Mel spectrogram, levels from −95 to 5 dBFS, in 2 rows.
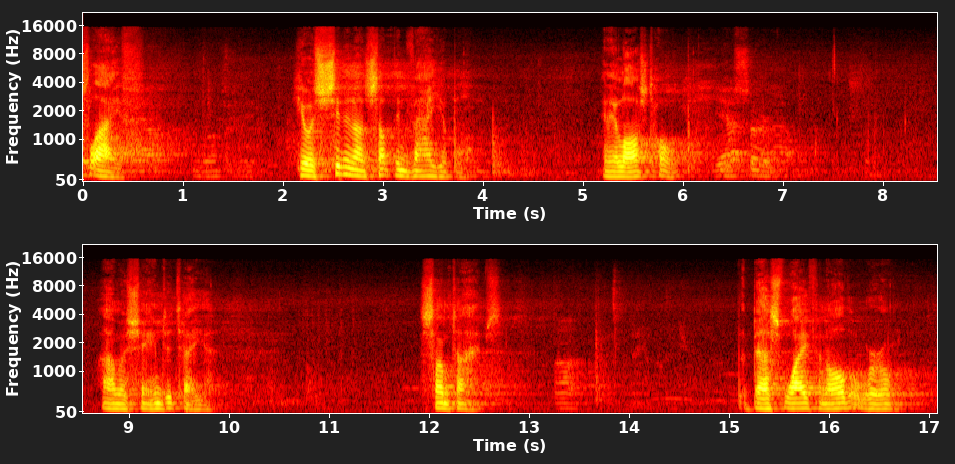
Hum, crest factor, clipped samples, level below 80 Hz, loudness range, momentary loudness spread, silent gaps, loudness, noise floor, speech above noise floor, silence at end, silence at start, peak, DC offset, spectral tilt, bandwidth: none; 24 dB; under 0.1%; -62 dBFS; 8 LU; 23 LU; none; -20 LUFS; -57 dBFS; 37 dB; 0.2 s; 0 s; 0 dBFS; under 0.1%; -4 dB/octave; 16 kHz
